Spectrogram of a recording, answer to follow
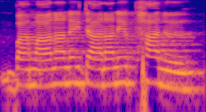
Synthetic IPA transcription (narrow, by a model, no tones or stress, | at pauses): bamananɯjdananɯpʰanɯ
